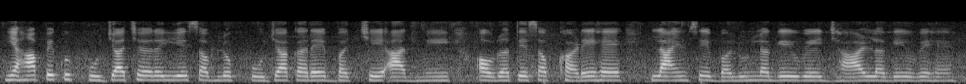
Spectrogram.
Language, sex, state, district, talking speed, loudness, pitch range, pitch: Hindi, female, Haryana, Rohtak, 160 wpm, -19 LUFS, 185-195 Hz, 190 Hz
